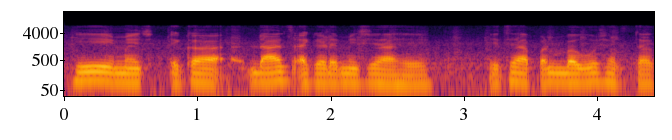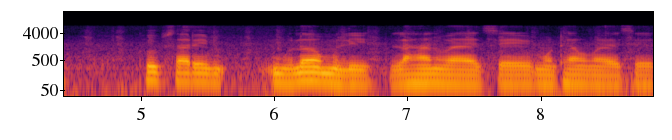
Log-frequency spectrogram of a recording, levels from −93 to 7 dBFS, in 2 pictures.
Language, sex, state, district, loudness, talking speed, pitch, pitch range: Marathi, male, Maharashtra, Aurangabad, -16 LUFS, 130 wpm, 90 Hz, 85-100 Hz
